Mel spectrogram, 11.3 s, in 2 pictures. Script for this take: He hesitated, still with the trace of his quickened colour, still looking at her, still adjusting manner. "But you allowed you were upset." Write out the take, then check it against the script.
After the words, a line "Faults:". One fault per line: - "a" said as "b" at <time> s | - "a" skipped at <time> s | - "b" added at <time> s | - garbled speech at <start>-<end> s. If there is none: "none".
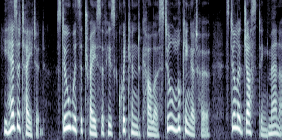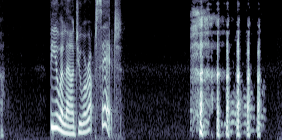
He hesitated, still with the trace of his quickened colour, still looking at her, still adjusting manner. "But you allowed you were upset."
Faults:
none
